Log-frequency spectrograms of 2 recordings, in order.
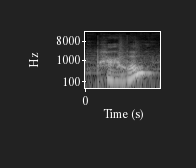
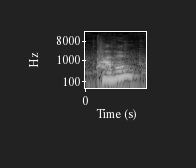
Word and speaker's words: pardon: I beg your pardon many people say it like paddle paddle when I came to England it took me a while to understand that they meant pardon you would not normally use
